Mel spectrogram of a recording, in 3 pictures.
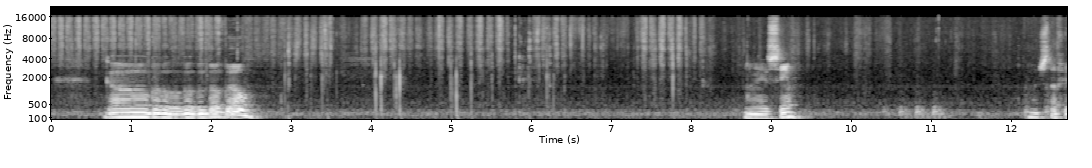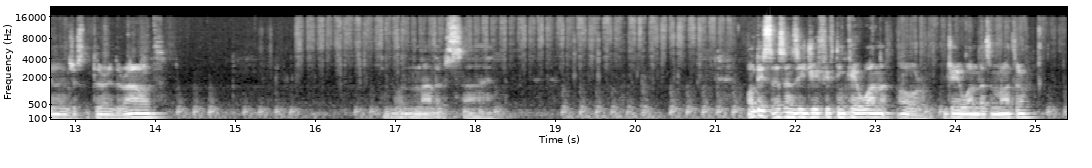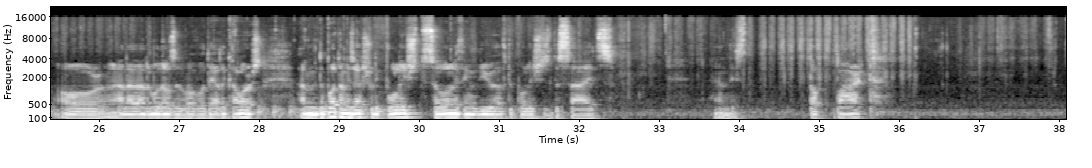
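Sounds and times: pad rubbing on metal watch: 0.0 - 8.4, 15.3 - 25.9, 32.6 - 38.0.

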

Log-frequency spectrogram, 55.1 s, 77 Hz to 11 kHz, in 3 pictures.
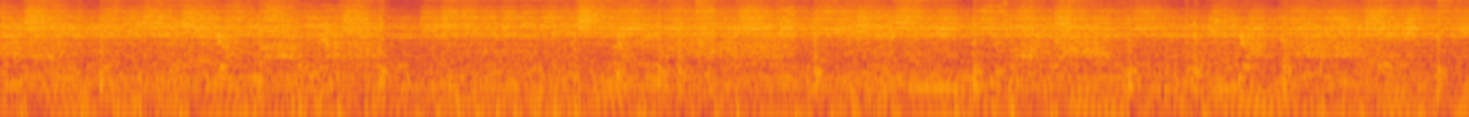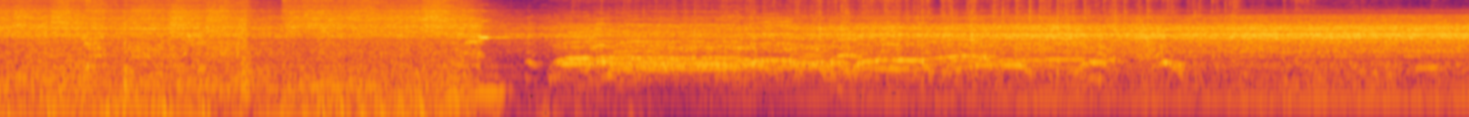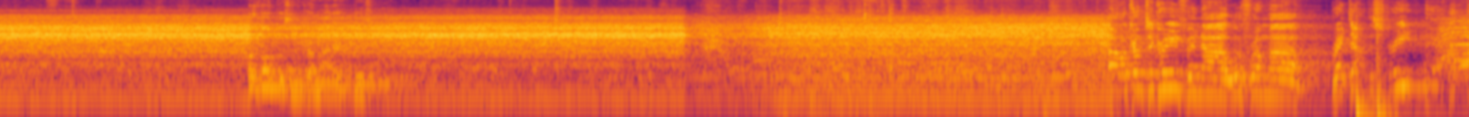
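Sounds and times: metal band playing: 0.0 - 25.9, 30.3 - 55.0
amplifier hum and hiss: 0.0 - 54.6
crowd cheering: 23.3 - 51.2, 52.8 - 55.0
yells and whoops: 24.9 - 33.4, 54.5 - 55.0.

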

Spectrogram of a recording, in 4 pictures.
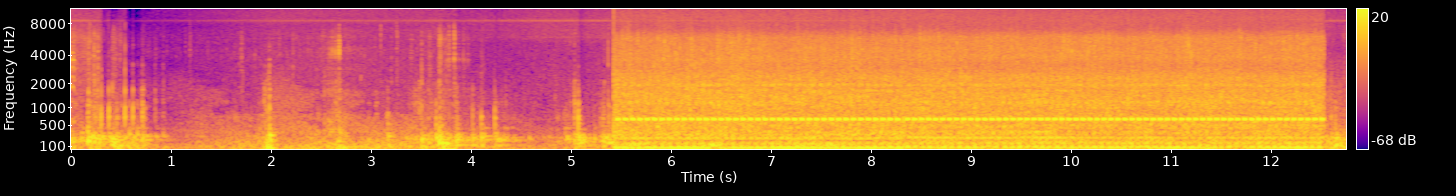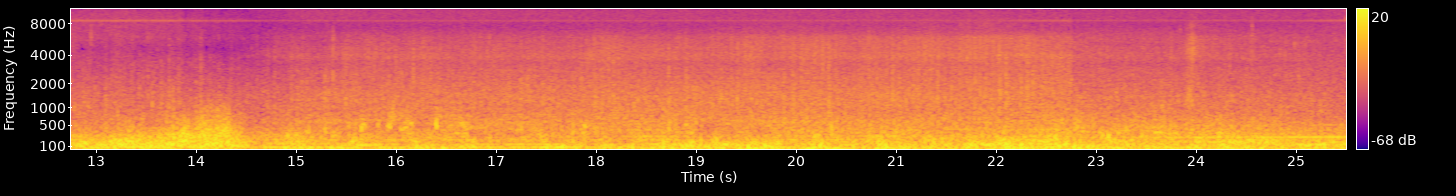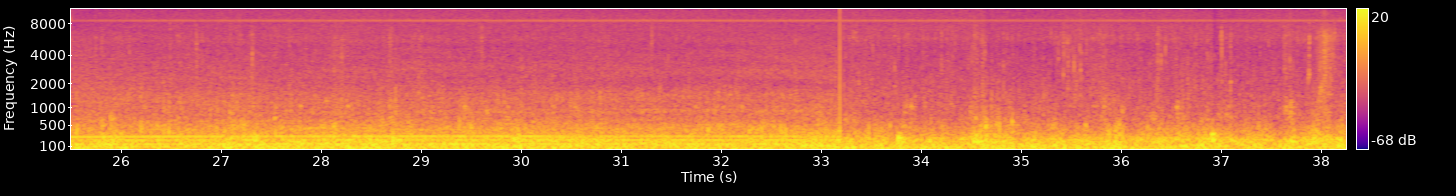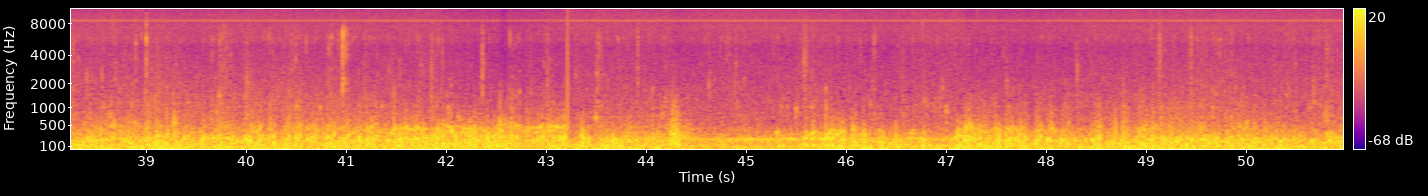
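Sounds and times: low steady hum: 0.0 - 50.9
wind buffeting microphone: 0.0 - 50.9.

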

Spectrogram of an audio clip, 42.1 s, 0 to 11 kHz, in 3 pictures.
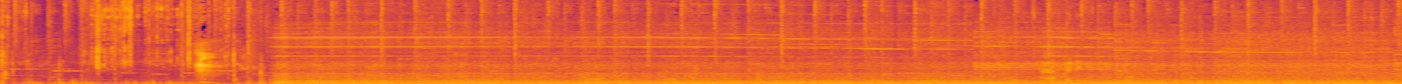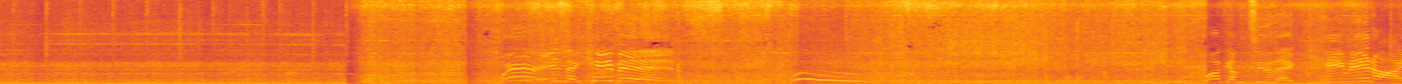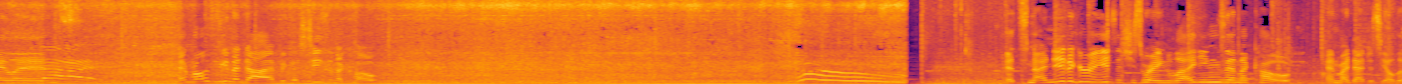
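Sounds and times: airliner cabin engine roar: 0.0 - 42.0
engine hum with high whine: 0.0 - 42.0
voices: 15.8 - 37.1, 37.9 - 42.0.

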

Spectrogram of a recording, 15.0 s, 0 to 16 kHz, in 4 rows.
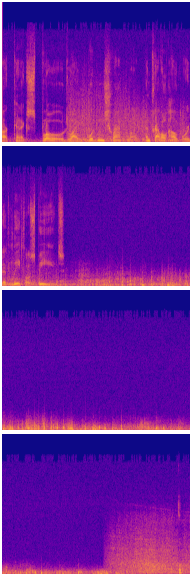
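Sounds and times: crackling thunder rumble: 1.2 - 15.0
jet engines roaring: 13.4 - 15.0.

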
